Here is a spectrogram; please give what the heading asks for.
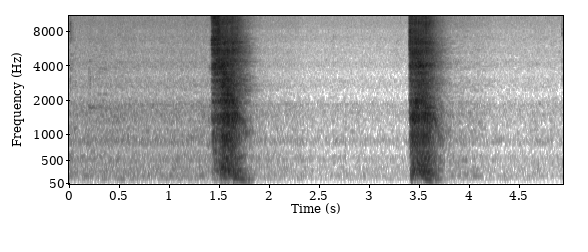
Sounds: Sneeze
